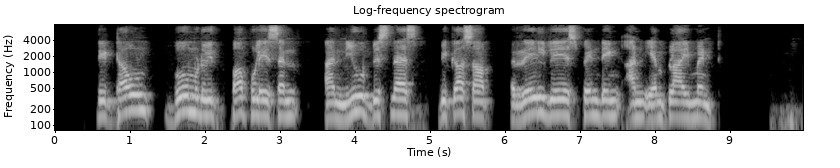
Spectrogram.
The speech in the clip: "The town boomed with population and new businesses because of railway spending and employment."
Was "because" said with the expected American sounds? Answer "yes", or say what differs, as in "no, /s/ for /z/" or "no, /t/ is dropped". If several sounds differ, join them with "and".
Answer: no, /s/ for /z/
